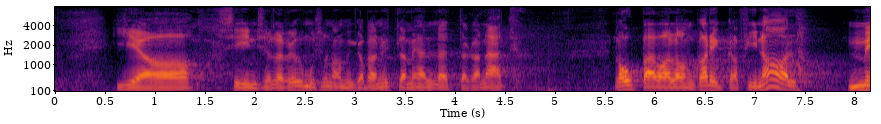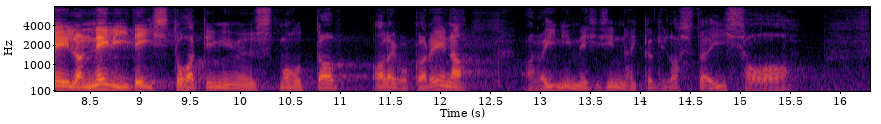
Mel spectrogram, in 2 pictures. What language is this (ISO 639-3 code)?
est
